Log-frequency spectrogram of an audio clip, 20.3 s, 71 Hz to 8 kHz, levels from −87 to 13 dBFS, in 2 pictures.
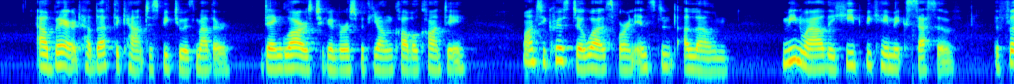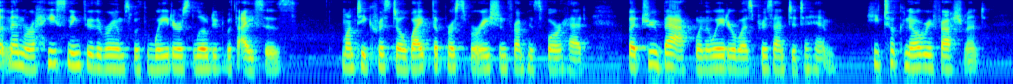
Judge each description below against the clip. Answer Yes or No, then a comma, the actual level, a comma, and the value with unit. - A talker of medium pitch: Yes, medium, 170 Hz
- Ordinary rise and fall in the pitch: No, narrow, 2.1 semitones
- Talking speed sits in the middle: Yes, average, 185 wpm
